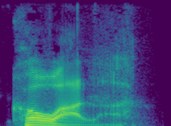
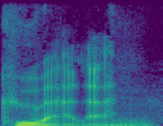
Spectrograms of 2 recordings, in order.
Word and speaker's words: koala: because you would need two O's to make the oo sound. – Exactly. – So it's koala, not koala.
